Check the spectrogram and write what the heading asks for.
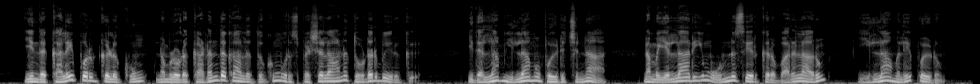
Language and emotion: Tamil, fearful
